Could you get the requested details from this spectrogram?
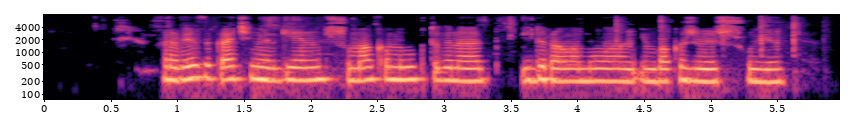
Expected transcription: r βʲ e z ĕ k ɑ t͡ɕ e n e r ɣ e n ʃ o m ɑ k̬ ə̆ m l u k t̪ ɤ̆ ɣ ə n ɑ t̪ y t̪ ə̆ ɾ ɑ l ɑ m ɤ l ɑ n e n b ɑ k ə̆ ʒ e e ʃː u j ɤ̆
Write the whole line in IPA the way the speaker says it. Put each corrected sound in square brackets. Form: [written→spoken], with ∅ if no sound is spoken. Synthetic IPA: r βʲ e z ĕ k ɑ t͡ɕ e n e r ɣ e n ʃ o m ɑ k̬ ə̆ m l u k t̪ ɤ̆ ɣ ə n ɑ t̪ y [t̪→d̪] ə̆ ɾ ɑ l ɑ m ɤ l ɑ n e [n→m] b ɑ k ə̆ ʒ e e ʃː u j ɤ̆

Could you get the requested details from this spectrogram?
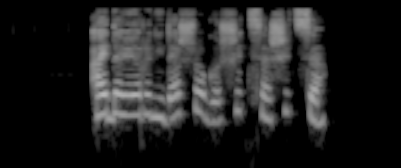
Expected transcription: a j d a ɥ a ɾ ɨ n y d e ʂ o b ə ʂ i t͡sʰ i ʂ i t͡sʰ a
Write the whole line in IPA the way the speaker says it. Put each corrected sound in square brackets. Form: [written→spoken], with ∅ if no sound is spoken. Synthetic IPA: a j d a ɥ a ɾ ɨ n [y→i] d [e→a] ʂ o [b→ɡ] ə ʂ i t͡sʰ [i→a] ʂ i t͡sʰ a

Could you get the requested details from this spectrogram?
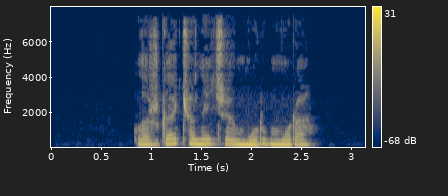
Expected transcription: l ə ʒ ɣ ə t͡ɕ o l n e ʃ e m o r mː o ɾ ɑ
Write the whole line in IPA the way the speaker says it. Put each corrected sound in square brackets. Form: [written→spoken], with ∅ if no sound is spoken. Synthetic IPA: l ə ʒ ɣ [ə→ɑ] t͡ɕ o [l→∅] n e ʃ e m [o→u] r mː [o→u] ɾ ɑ

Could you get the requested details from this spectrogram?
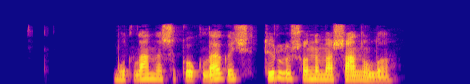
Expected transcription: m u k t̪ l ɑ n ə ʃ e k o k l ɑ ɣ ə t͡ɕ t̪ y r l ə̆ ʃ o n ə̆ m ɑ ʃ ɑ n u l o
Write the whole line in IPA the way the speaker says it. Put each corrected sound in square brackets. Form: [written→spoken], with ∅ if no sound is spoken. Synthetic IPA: m u [k→∅] t̪ l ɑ n ə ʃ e k o k l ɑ ɣ ə t͡ɕ t̪ y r l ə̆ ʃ o n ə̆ m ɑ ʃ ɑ n u l o

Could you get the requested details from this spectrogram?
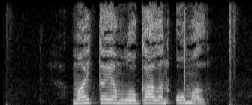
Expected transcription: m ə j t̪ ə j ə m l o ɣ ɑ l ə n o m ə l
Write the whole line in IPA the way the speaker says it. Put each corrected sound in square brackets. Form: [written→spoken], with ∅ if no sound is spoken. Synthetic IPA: m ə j t̪ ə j ə m l o ɣ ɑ l ə n o m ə l

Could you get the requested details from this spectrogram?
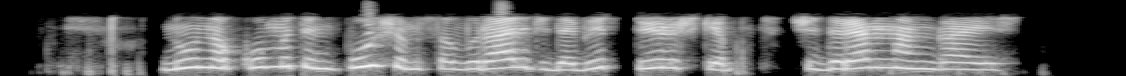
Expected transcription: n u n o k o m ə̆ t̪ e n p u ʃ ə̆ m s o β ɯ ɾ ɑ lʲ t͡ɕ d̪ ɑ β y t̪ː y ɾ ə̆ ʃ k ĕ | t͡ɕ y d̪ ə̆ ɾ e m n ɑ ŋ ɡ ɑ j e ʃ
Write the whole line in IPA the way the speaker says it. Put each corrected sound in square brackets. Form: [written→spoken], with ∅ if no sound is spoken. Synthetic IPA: n u n o k [o→u] m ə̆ t̪ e n p u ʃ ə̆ m s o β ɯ ɾ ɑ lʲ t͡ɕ d̪ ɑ β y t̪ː y ɾ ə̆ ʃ k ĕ | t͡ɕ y d̪ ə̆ ɾ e m n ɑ ŋ ɡ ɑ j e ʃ

